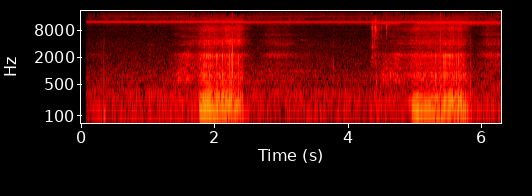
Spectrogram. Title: Snore Challenge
